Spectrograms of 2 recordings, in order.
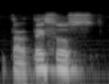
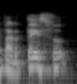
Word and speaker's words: Tartessos: pronunciación tartessos o tartessos simplemente si los pronuncia como lo escribían los griegos pues tiene su forma que estar tensos y los latinistas por los castellanistas en este caso daría tartessos con una única s ese final no tendría esa doble es simplemente esa es la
